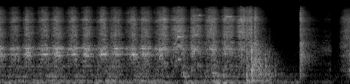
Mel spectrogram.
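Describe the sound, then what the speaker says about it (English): A too-long screw is cut off with a hand saw, giving a close, rapid series of rhythmic rasping strokes that stop abruptly after about three seconds. "I found a screw which is perfect, but it's too long, so I have to cut it off."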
